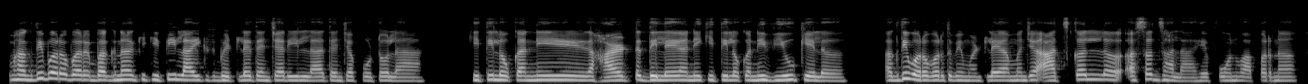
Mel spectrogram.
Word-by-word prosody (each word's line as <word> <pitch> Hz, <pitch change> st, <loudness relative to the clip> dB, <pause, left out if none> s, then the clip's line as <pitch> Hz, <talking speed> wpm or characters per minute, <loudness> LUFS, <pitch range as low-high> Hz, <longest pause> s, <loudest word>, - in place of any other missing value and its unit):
अगदी 225 Hz, +4 st, +3 dB
बरोबर. 225 Hz, -5 st, +2 dB
बघणं 205 Hz, +2 st, +3 dB
किती 220 Hz, +1 st, -1 dB
लाइक्स 200 Hz, -2 st, +1 dB
भेटले. 195 Hz, +1 st, 0 dB
त्यांच्या 195 Hz, 0 st, 0 dB
रीलला 185 Hz, -1 st, 0 dB
त्यांच्या 185 Hz, 0 st, -3 dB
फोटोला 170 Hz, -2 st, -5 dB, 0.5 s
किती 210 Hz, +1 st, 0 dB
लोकांनी 200 Hz, 0 st, +2 dB
हार्ट 190 Hz, +4 st, +2 dB
दिले 200 Hz, 0 st, +5 dB
आणि 195 Hz, 0 st, +2 dB
किती 200 Hz, 0 st, -1 dB
लोकांनी 200 Hz, +1 st, +1 dB
व्ह्यू 200 Hz, +4 st, +2 dB
केलं. 175 Hz, -4 st, 0 dB, 0.4 s
अगदी 195 Hz, +7 st, +2 dB
बरोबर 200 Hz, -3 st, +3 dB
तुम्ही 190 Hz, -1 st, -2 dB
म्हंटल 180 Hz, 0 st, -5 dB, 0.2 s
म्हणजे 190 Hz, +2 st, -2 dB
आजकाल 225 Hz, +6 st, 0 dB
अ, 210 Hz, -2 st, 0 dB, 0.2 s
असंच 205 Hz, +1 st, -2 dB
झालं 185 Hz, -5 st, -3 dB
आहे 160 Hz, +2 st, -8 dB
फोन 180 Hz, 0 st, -5 dB
वापरणं 180 Hz, +1 st, -6 dB
195 Hz, 140 wpm, -22 LUFS, 180-205 Hz, 0.5 s, दिले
